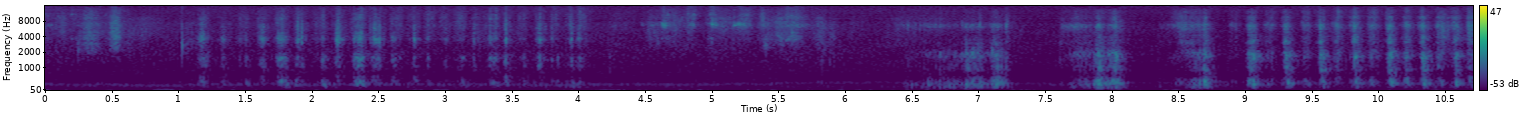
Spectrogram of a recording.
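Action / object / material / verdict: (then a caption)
scrape / wax-coated scratch-art paper scratched with a wooden stick / waxed paper / none. A pointed wooden stick scratches across a flat scratch-art page, a black wax coating over colored paper, in a book lying on a table while the other hand holds the page. Soft, dry rasping strokes repeat quietly at first, then become louder and more vigorous in short bursts toward the end.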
